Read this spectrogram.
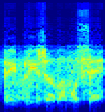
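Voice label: Serbian near waypoint mood med; War Thunder; speech srb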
